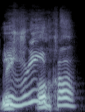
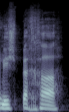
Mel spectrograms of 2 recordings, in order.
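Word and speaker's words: מִשְׁפָּחָה: Mishpocha? Yeah, that's in America. Okay, but if I wanted to say it like an Israeli. Mishpecha.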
